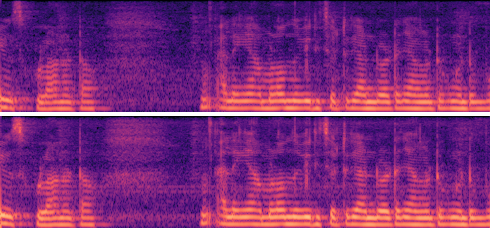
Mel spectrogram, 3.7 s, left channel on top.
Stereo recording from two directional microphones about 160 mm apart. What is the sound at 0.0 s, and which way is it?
Speech, 15° right (ahead or behind).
